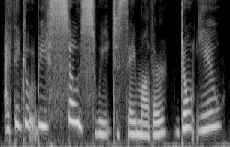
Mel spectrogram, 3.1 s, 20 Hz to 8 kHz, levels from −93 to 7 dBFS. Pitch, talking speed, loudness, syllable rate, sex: 270 Hz, 235 wpm, -18 LUFS, 4.6 syllables/s, female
